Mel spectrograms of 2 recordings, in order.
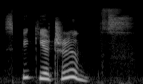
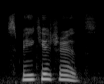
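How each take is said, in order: First: Higher and slow, each word laid down; slow emphatic coaching. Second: Said in the usual way. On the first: Shown as a demonstration. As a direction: urge her gently but firmly, slowly.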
